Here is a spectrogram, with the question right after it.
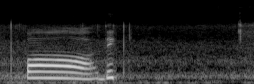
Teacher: उसी प्रकार अगर हम प वर्ग की बात करें तो प वर्ग के जितने भी पांचों वर्ण हैं उनके उच्चारण हम लोग ओठ से करते हैं।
